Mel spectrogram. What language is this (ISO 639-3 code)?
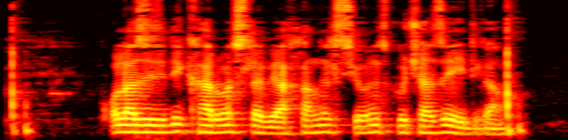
kat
